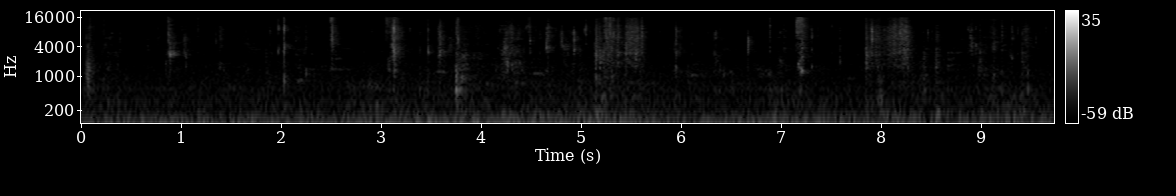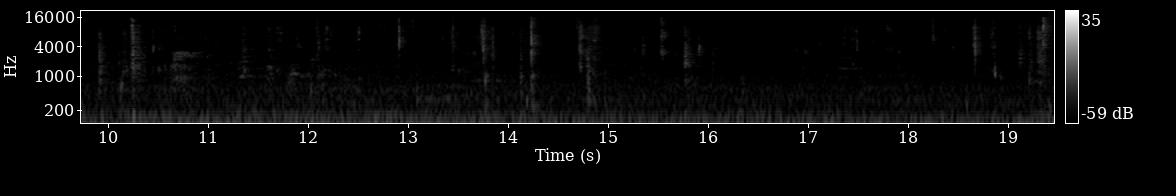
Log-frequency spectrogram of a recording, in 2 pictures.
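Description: Quiet, close chewing and lip smacking of several people eating mackerel curry with their fingers: irregular small wet clicks and smacks.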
